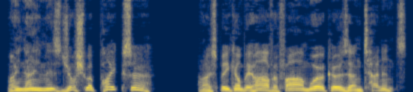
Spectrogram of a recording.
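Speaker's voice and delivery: lightly voiced bold farmhand; lightly voiced insolent young man. A narrator's reading. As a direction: speak up politely but cheekily. Pike introduces himself.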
